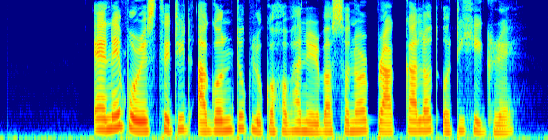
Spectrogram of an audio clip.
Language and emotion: Assamese, neutral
